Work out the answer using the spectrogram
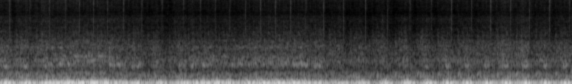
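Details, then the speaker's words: Car with new coil, electronic module, cap and rotor, no check engine light: uneven lumpy idle with stumbling beat, steering wheel shaking, exhaust leak; plug wires arcing, running on only two cylinders. "because this engine is only running on two cylinders you know plug wires are bad"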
